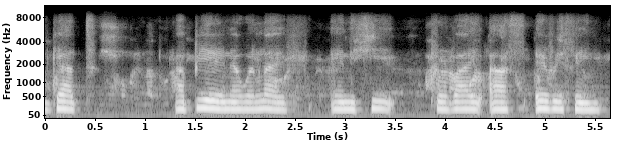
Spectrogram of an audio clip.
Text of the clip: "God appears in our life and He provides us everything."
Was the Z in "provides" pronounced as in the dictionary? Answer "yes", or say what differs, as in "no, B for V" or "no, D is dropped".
no, Z is dropped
